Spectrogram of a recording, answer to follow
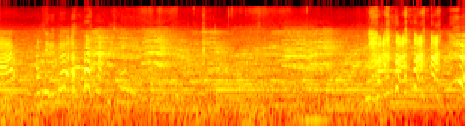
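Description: Children's voices and chatter at play, over steady background music, with a livelier burst of high voices near the end.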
